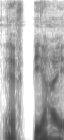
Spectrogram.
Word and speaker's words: FBI: Sven wants to be a or an FBI agent. F, spelled with a consonant, but pronounced with a vowel, F.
